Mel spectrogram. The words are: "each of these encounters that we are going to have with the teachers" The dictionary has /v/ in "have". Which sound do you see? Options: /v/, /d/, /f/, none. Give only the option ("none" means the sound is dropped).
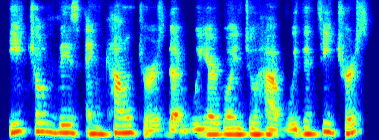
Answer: /v/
